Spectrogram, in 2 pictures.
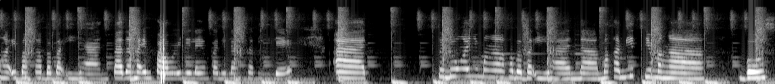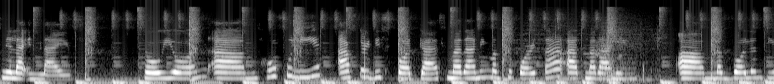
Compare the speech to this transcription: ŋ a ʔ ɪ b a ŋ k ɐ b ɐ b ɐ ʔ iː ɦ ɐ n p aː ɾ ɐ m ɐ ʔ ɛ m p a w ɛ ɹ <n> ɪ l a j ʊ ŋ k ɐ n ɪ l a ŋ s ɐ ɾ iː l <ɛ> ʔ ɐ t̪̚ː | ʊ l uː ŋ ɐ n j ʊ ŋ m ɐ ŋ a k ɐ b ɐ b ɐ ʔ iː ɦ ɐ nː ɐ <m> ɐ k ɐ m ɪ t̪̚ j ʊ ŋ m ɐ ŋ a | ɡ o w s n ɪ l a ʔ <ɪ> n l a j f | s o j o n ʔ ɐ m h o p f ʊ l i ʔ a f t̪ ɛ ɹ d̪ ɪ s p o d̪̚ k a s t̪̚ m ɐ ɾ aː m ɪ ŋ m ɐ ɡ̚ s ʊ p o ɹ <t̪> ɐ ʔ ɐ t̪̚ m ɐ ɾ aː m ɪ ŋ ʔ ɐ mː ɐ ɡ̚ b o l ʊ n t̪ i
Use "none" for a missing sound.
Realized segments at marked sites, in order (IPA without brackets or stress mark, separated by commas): n, ɛ, m, ɪ, t̪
